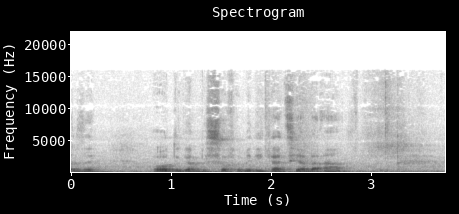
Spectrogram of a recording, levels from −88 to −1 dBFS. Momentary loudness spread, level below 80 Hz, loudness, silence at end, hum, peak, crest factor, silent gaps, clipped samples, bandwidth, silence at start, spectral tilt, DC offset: 13 LU; -48 dBFS; -34 LUFS; 0 s; none; -14 dBFS; 20 dB; none; under 0.1%; 16 kHz; 0 s; -5.5 dB/octave; under 0.1%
